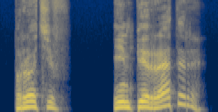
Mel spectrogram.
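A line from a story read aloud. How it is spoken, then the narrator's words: Breathed out, male. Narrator (Russian): выдохнул он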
